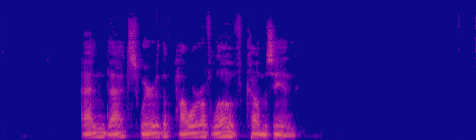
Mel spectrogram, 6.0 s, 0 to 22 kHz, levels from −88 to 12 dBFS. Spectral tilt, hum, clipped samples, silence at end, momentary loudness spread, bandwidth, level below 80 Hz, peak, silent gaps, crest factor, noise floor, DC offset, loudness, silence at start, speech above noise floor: -5.5 dB/octave; none; under 0.1%; 2.25 s; 4 LU; 14.5 kHz; -70 dBFS; -20 dBFS; none; 20 dB; under -90 dBFS; under 0.1%; -36 LUFS; 1 s; over 55 dB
